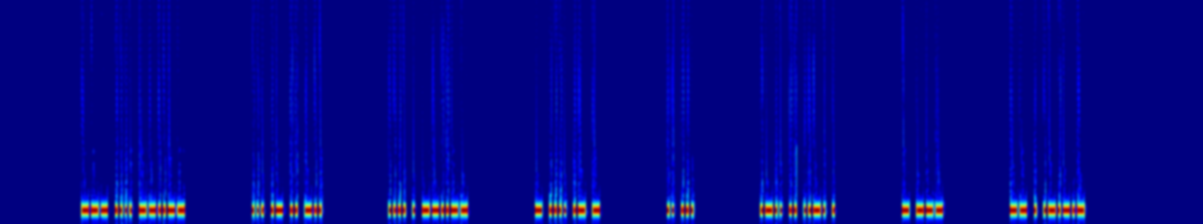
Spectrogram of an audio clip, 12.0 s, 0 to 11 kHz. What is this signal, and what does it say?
Morse code, heard as a keyed tone, about 50 wpm, 700 Hz. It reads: OH, SAID HE, THAT IS LIFE TO ME.
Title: 4x Word-Spacing - Sentences from Top 500 Words - 50wpm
